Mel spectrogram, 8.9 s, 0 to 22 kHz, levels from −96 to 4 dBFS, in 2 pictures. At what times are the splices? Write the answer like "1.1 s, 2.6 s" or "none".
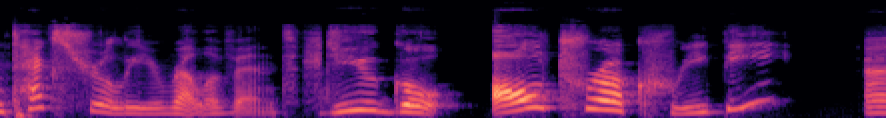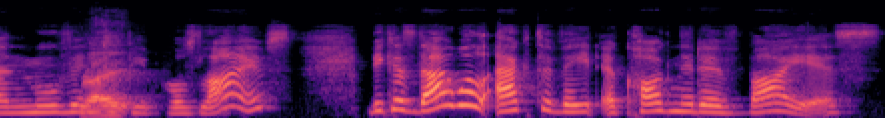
1.6 s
